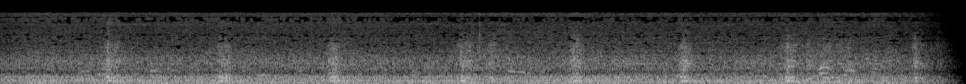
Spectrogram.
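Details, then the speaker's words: Triumph Stag 3.0 V8: loud rough roar with a heavy whoosh-like surge about every second from the front of the engine, progressively worsening; failed viscous fan coupling (Torquatrol unit), not an engine failure. "not very uh nice noise at all and um you start to worry what on earth that engine noise could be it really is a scary noise it gets worse and worse uh on a progressive basis"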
